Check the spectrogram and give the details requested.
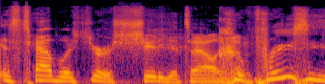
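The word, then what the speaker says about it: caprese: Capriy is what I would usually say, but I mean, do not say it however you want it. How about that? Oh, okay. Okay. I mean, I think different dialects say it differently. Some people say capi. No, no, nobody says that.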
